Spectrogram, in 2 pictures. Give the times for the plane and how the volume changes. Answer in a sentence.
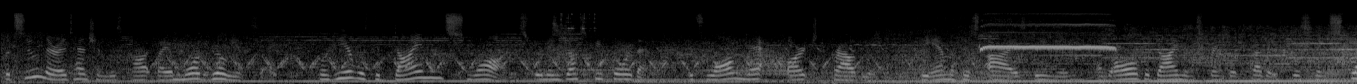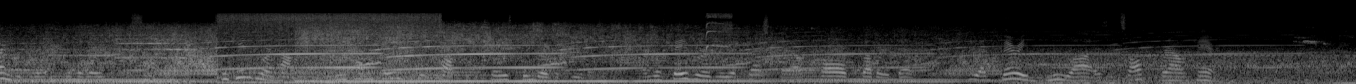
The plane can be heard from 0.0 to 27.0 s, getting louder then quieter.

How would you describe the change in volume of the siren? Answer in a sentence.
The volume of the siren goes up, then down.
